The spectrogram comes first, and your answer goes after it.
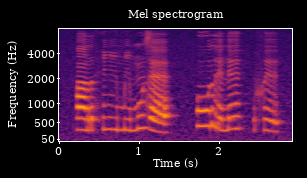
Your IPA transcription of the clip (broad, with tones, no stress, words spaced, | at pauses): ã˨rhiː˨ mi˨mũ˦ zɛ˨ | oː˦rɪ˨nɪ˦ | fɪ˨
